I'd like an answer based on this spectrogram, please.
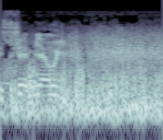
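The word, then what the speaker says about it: ሰማያዊ: We say Semyawi.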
